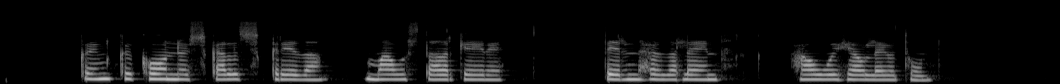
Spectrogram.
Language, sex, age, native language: Icelandic, female, 20-29, Icelandic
